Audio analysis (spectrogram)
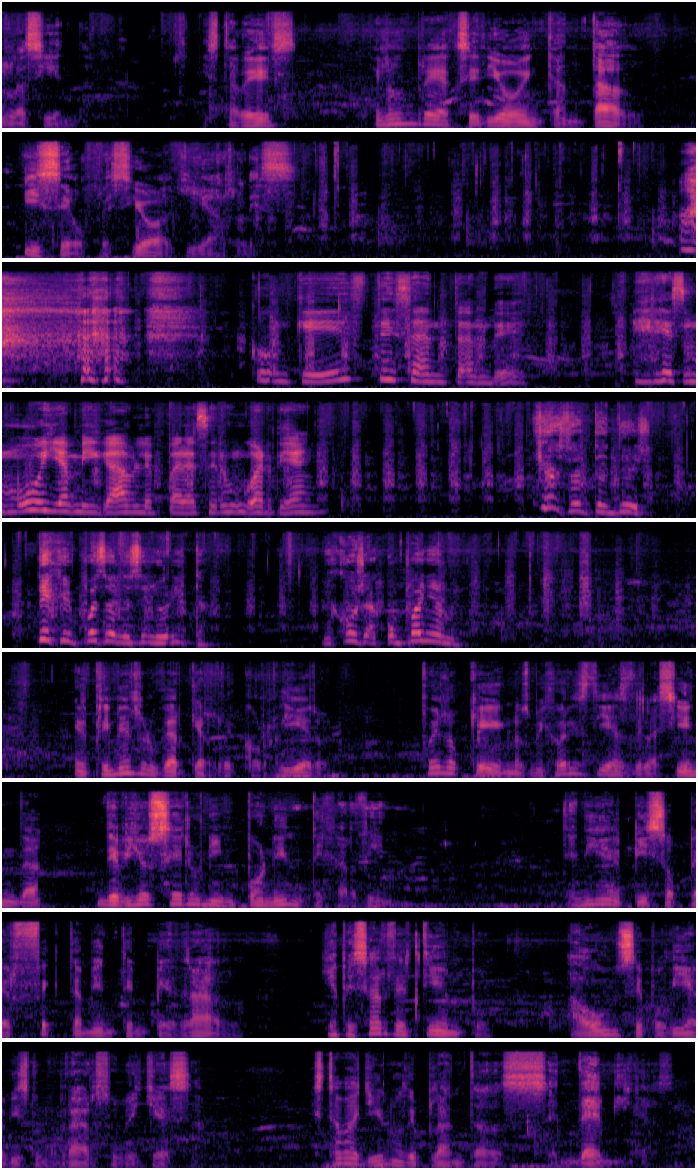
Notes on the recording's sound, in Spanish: De fondo escucha el sonido del vapor de una locomotora.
